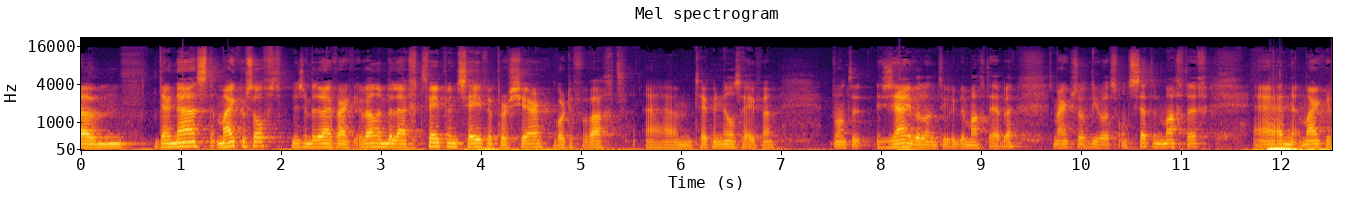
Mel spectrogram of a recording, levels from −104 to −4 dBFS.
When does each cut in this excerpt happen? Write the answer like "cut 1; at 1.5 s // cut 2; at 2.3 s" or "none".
cut 1; at 7.5 s // cut 2; at 9.7 s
